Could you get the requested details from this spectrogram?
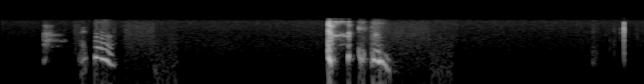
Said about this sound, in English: I think we both had a tickle in our throat at the same time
